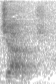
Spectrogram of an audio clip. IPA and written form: ʤ̥ʌʤ̥ (judge)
